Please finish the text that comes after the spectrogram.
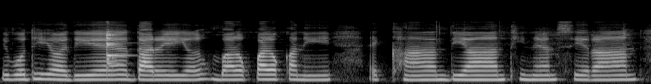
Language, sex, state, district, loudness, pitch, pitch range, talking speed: Chakma, female, Tripura, West Tripura, -21 LUFS, 215 Hz, 215-225 Hz, 100 wpm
